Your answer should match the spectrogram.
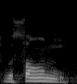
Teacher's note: the word is stressed on its second syllable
